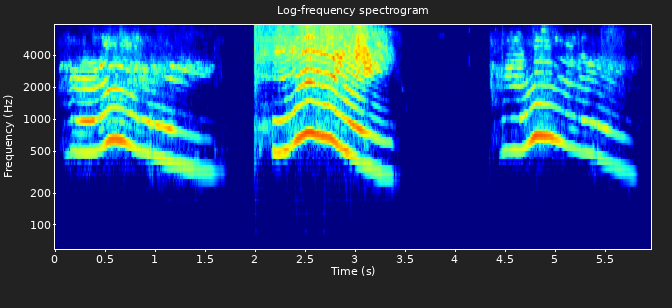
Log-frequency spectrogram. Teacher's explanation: It's nice and high, but it's nice and steady, consistent. There's no cracks in it.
